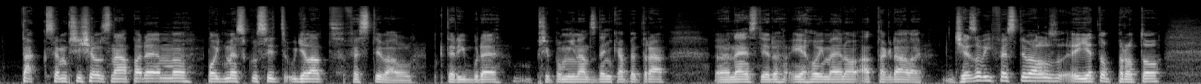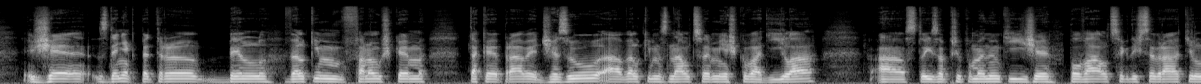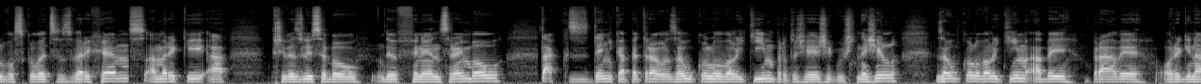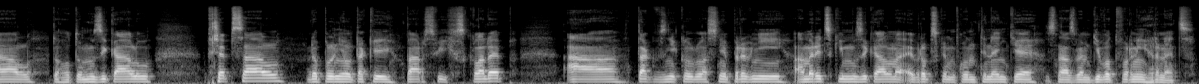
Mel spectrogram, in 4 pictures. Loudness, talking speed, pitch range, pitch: -14 LUFS, 120 wpm, 120-130 Hz, 125 Hz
